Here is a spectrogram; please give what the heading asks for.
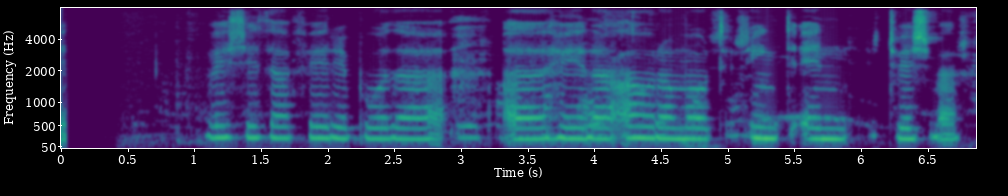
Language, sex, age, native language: Icelandic, female, 12, Icelandic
